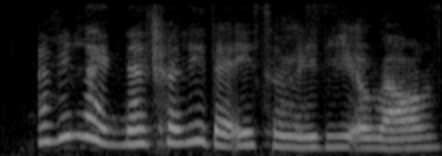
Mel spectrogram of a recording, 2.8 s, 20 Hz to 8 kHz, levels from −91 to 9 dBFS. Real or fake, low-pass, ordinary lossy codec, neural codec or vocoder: fake; 7.2 kHz; none; codec, 16 kHz, 4 kbps, FreqCodec, smaller model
